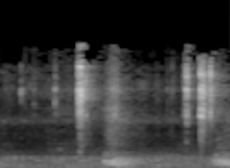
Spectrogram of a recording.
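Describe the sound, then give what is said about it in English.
A police dog barks in a few quick, sharp bursts over a low steady background hiss, fairly loud, with no one talking. “After police made repeated requests over a loudspeaker system for the suspect to come out unarmed or a dog would be released, he never came out of hiding.”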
